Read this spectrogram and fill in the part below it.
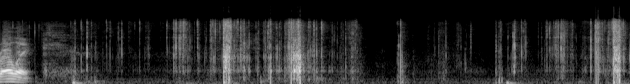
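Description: Hands rustle and crinkle a plastic-wrapped pack of cards.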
